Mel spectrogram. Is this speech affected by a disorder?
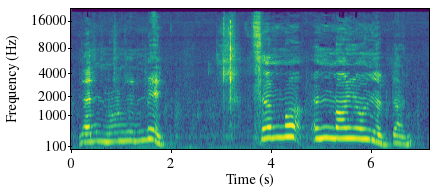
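Yes: cerebral palsy; spastic.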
